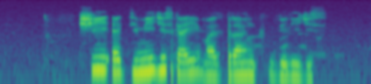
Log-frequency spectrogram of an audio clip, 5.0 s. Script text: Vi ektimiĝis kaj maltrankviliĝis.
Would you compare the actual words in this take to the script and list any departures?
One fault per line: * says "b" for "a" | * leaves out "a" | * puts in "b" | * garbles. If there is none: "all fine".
* says "Ŝi" for "Vi"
